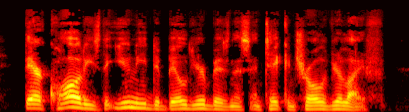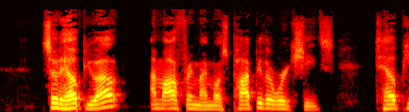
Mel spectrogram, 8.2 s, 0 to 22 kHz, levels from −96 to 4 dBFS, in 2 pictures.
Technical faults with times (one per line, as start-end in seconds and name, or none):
none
